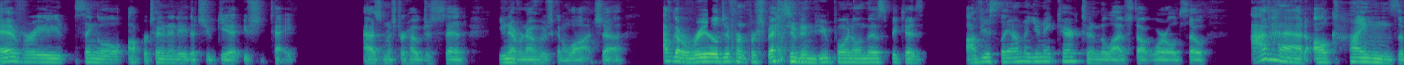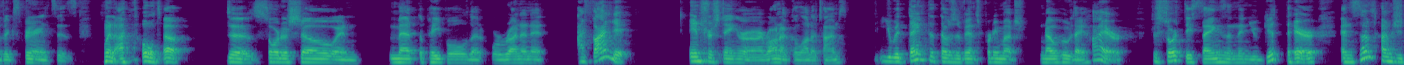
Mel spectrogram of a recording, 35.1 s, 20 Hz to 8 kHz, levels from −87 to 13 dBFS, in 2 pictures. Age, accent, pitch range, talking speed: 20-39, American, 105-135 Hz, 165 wpm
